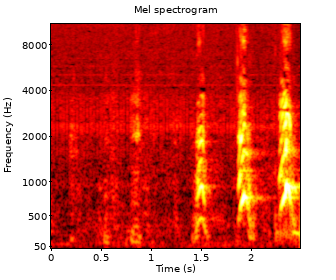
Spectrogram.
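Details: Samoyed dogs giving short rising yelping barks that build in loudness, three strong barks after soft grunts, with a woman talking nearby.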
